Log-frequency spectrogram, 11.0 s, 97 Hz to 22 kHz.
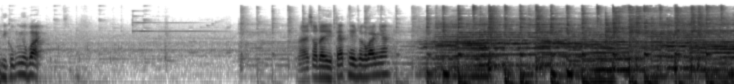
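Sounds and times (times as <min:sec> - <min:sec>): thin steady high tone: 0:00.8 - 0:03.7
music through small speaker: 0:03.5 - 0:11.0.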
